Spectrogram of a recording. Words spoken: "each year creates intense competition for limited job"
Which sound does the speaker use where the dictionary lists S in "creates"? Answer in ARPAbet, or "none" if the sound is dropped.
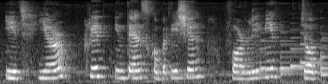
none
